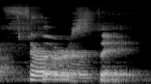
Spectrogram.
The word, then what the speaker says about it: Thursday: Thursday. And then it's a Z sound.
